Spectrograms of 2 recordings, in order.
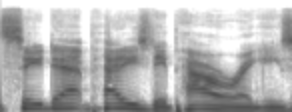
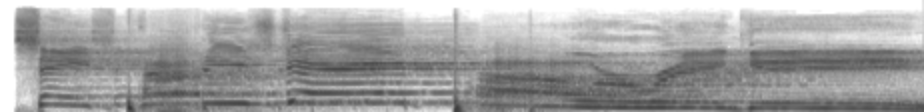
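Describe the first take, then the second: First: It is said plainly, without much energy. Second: It is said with big, announcer-like flair. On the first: The speaker calls it wrong. "I didn't say it right" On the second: The speaker calls it right. "how I normally say it"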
